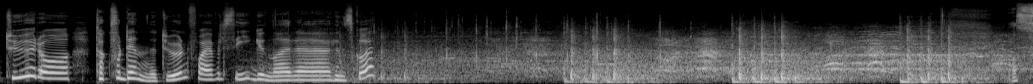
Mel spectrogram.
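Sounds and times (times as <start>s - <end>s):
speech: 0.1s - 4.0s
crowd cheering at handball match: 2.6s - 10.3s.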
